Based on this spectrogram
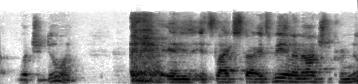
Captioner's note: coughs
